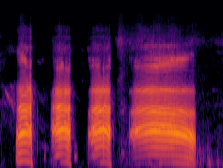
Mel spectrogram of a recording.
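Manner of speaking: slow, drawn-out, jeering, taunting ha-ha laugh. Telling jokes to Moises, doing a Nelson mocking laugh. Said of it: "the Nelson laugh".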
